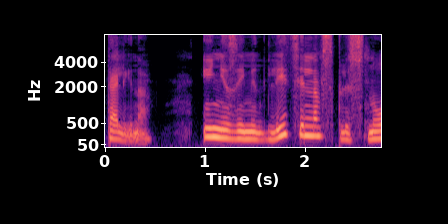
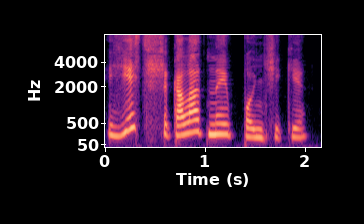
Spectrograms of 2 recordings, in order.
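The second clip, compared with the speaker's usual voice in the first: high, loud, drawn-out cheer; jubilant; 8 semitones higher, 10 dB louder than usual. A narrator's reading. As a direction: crow it slowly with glee. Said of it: "заликовала Мафи".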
